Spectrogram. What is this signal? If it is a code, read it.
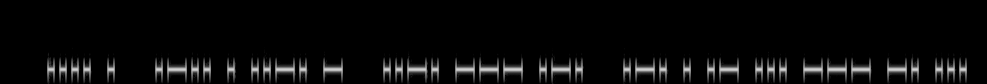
Morse code, heard as a keyed tone, about 20 wpm, 700 Hz. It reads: HE LEFT FOR REASONS
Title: Sentences with 8-Word Phrases - Spoken Beginning - 20wpm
